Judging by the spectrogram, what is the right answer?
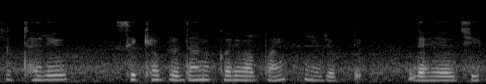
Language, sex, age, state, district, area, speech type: Odia, female, 18-30, Odisha, Subarnapur, urban, spontaneous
